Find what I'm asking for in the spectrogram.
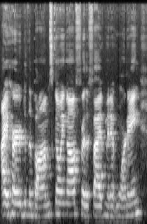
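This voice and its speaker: A woman guest on a podcast, telling her race story in a casual, animated way and laughing often. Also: medium pitch, normal speed, echoey room, noisy background. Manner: animated, laughs often, voice rises sharply when reliving moments.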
